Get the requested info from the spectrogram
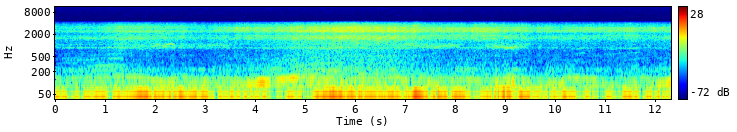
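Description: Car engine revving up and down under changing throttle, with road and wind noise, as the car is driven hard through an autocross course of cones. The engine note and loudness keep rising and falling.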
